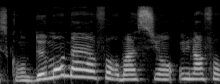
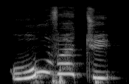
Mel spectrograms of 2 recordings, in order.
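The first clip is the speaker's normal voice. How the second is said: où vas-tu said higher and slowly as a question; stress on où vas-tu; 4 dB louder than usual. Shown as a demonstration. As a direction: lift où vas-tu high and slow. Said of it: "je sais très bien".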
